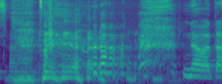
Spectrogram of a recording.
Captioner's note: laughter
